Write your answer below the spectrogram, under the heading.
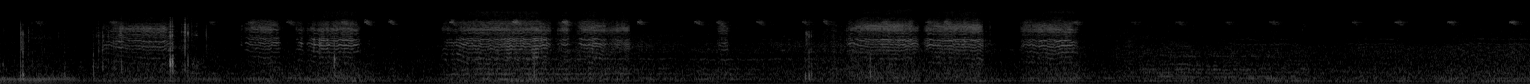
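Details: Bees busy at work producing honey; a wavering, droning buzz that swells and fades as insects fly close, with short quieter gaps and faint high chirps toward the end.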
